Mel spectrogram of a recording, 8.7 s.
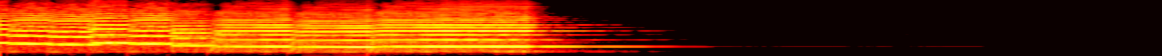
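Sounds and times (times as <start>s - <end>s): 
violin duet: 0.0s - 4.4s.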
